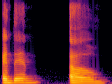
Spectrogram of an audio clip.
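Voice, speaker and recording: Kenyan woman coach, kinda low and mellow, thoughtful, asks herself questions out loud. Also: level tone, very slow, clear, resonant tone. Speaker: guest, coach. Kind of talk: reflective interview conversation.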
